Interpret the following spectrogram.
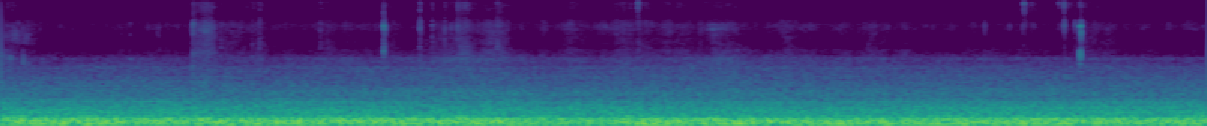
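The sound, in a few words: car driving through city streets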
